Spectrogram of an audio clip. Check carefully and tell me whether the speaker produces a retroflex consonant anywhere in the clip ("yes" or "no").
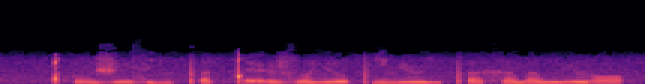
yes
